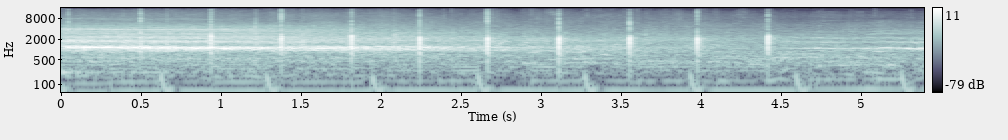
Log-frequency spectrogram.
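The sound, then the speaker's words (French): An audience applauds prize-winning schoolchildren at a school tournament award ceremony: dense, steady clapping throughout, with a sustained tone and a series of sharp, evenly spaced pings above it. “On les applaudit bien fort. Bravo.”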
